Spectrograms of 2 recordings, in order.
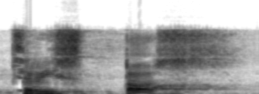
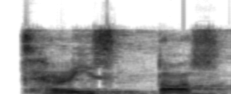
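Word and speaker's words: Χριστός: cie transkripsinya atau transliterasinya CH ya tetapi kalau membacanya bukan jadi Ceris tos ya Tapi bacanya jadi ke Hai jadi kita melafalkan atau mengucapkannya khawab pun dalam penulisan tetap CH jadi ini kita tidak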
